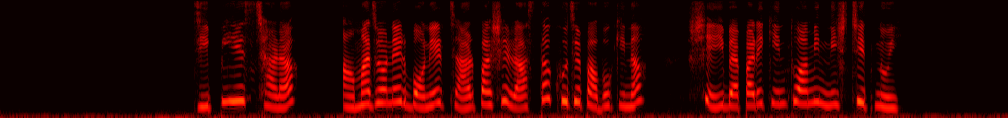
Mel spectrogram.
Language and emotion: Bengali, fearful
